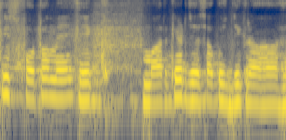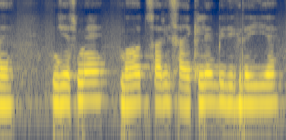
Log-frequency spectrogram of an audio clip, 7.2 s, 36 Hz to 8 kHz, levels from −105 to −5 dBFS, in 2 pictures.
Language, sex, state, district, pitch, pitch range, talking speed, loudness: Hindi, male, Arunachal Pradesh, Lower Dibang Valley, 155 Hz, 150-165 Hz, 150 wpm, -13 LUFS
